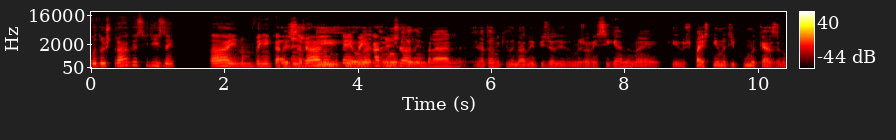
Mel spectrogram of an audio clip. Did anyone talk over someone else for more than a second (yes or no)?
yes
